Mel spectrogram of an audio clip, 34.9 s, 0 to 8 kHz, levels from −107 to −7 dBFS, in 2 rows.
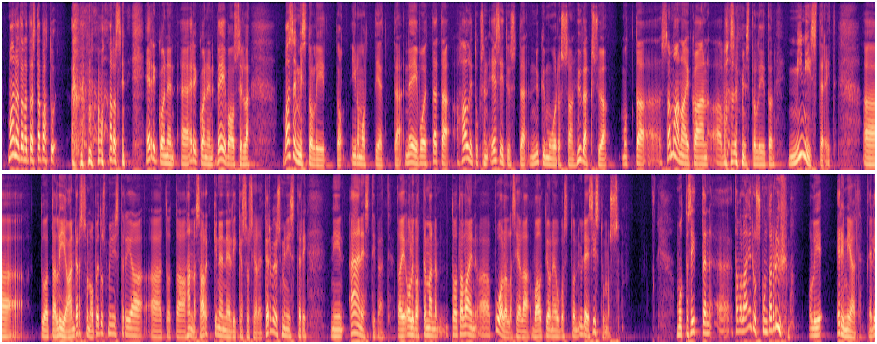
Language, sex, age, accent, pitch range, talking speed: Finnish, male, 30-49, native, 110-150 Hz, 95 wpm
